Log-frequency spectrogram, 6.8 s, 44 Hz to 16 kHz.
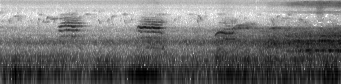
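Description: Two short animal calls about a second and a half apart, then a brief gliding call, over faint outdoor background. From about two thirds of the way in, a faint hum with steady held tones rises as a Class 68 train approaches along the rails.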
